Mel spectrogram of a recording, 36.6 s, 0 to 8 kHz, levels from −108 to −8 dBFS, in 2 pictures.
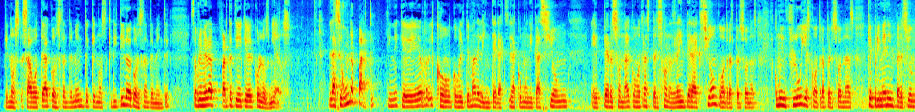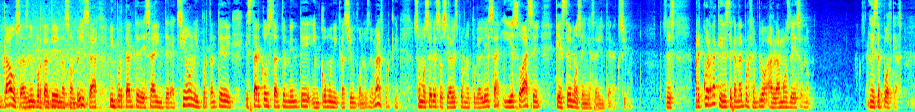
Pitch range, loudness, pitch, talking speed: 130-160 Hz, -19 LUFS, 145 Hz, 165 wpm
